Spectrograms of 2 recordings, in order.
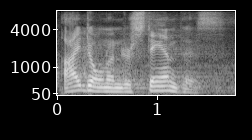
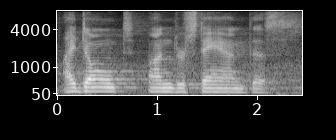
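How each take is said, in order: First: Said in the usual way. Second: Slower and lower, each word dragged out; baffled slow-motion repeat; slow exasperated repeat. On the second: Shown as a demonstration. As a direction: spell it out slowly in disbelief.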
